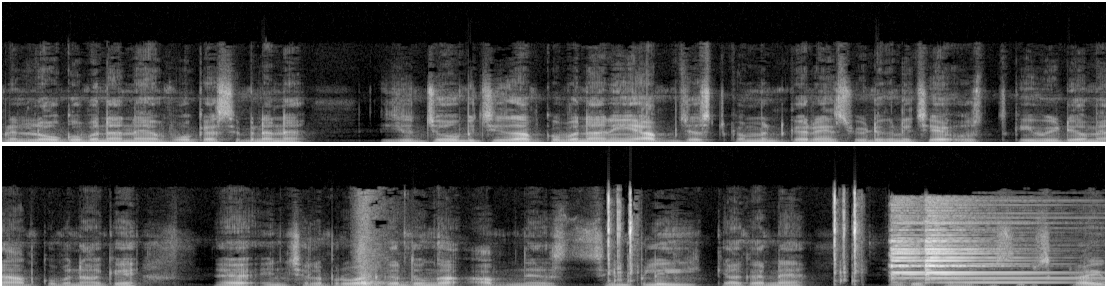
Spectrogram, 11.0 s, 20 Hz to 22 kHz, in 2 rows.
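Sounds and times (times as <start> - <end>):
quick double click: 8.6 - 8.8
bright bell chime: 10.0 - 11.0.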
